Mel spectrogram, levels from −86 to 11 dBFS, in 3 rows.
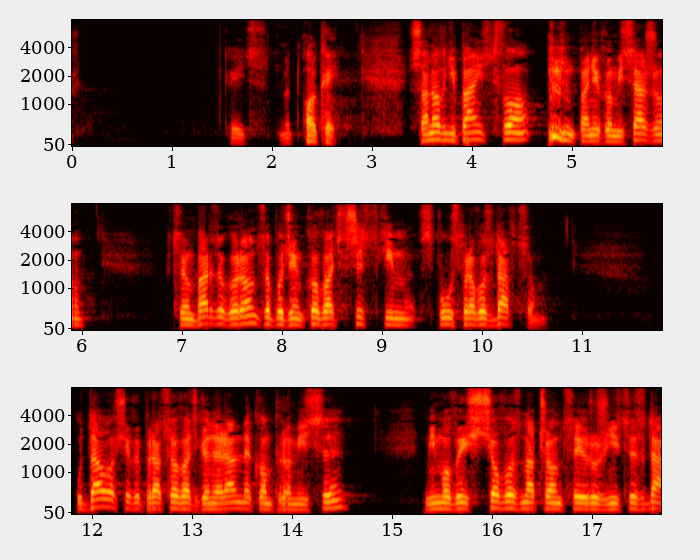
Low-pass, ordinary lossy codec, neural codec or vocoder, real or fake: none; none; none; real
